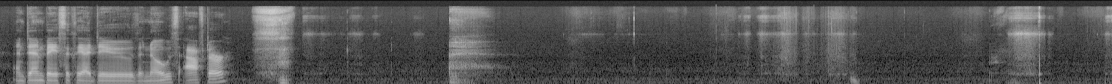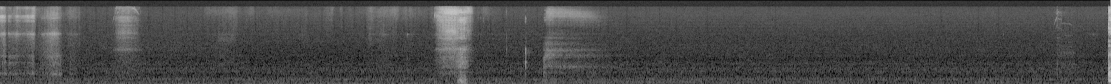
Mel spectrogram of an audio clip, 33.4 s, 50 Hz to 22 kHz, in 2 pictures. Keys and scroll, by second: 22.7 ctrl+z.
